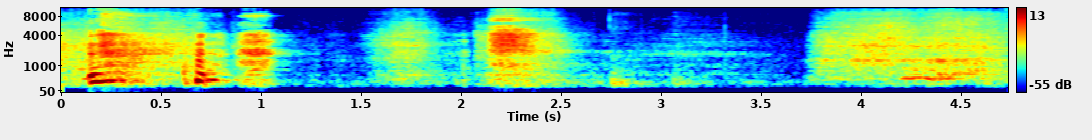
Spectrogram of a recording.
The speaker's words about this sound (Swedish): Hon är och snyter sig nu. Det blev för mycket känslor på morgonkvisten tror jag.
